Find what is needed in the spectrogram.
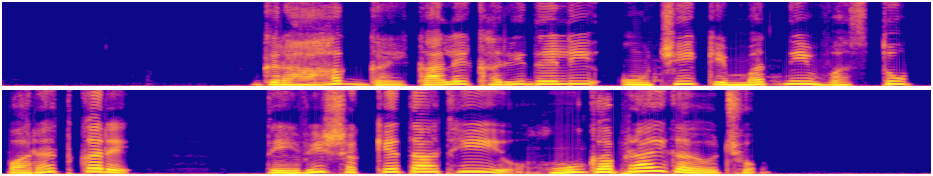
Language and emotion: Gujarati, fearful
